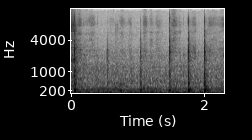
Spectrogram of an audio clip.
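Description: Chalk writing on a blackboard: faint, irregular taps and short scrapes as a word is written, over quiet room hum.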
